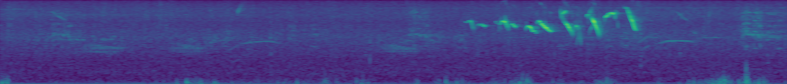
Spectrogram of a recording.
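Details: A Double-collared Seedeater in Jaboticabal, Brazil, sings a brief, fast run of sharp, high, up-and-down notes over steady low rumbling background noise.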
